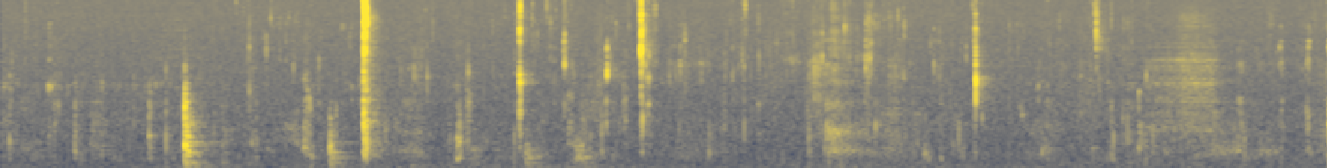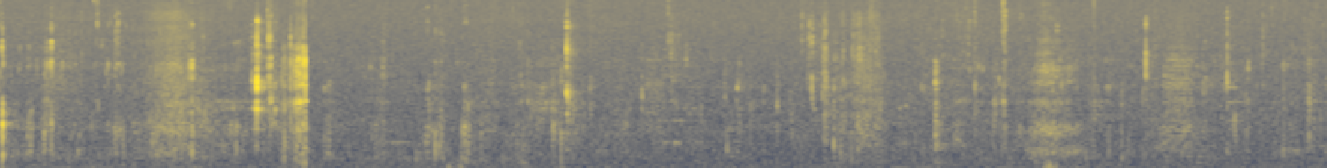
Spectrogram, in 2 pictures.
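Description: Close-up eating sounds of konkonte (cassava dough) with peanut soup and chicken eaten by hand: chewing and biting, with irregular sharp smacks and clicks.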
